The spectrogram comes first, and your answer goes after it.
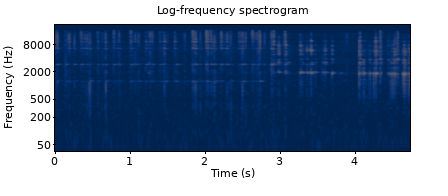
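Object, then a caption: Glass beer bottle. A Budweiser brown glass beer bottle with a paper label, likely empty, is held in both hands and tapped and clinked with long nails. A quick, quiet run of light glassy clicks and brief high clinks rings around 1.8 kHz, with each hit dying away almost at once.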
